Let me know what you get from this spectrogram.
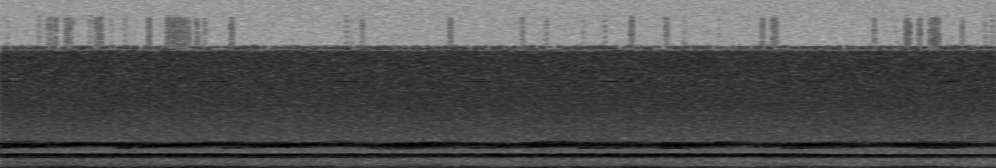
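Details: Spring peepers calling with American toads in Michigan on an April night under stars and partial overcast; a steady high chorus drone with a second continuous lower band, over low rumbling background noise.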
